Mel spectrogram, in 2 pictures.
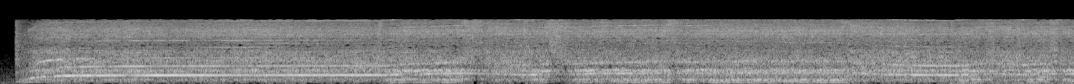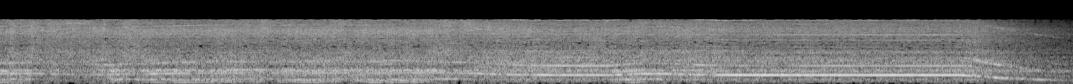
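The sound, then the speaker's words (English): A wet/dry vacuum runs with its hose connected, giving a loud, steady roaring whine from start to finish. A sustained tone within it wavers slightly in pitch, and no voices are heard. “all right, hose is connected. Let's fire it up with the hose.”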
